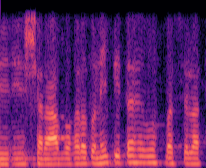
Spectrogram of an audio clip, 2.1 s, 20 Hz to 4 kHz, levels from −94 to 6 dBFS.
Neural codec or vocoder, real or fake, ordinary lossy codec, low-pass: none; real; none; 3.6 kHz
